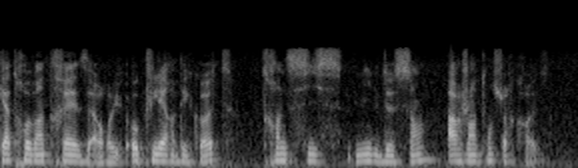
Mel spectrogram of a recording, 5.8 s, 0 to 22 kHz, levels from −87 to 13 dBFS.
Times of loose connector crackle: none

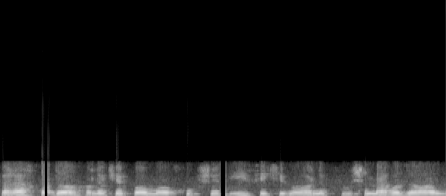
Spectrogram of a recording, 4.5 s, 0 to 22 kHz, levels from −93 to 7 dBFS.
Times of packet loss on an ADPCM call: 0.44-0.53, 2.20-2.27

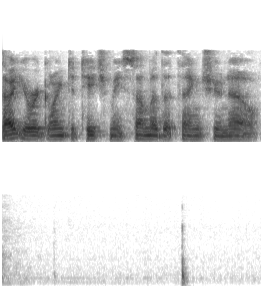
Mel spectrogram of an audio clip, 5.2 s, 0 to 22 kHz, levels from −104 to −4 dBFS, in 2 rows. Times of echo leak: none

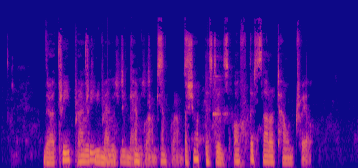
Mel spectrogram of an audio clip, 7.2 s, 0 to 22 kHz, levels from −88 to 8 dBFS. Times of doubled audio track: 1.56-3.80

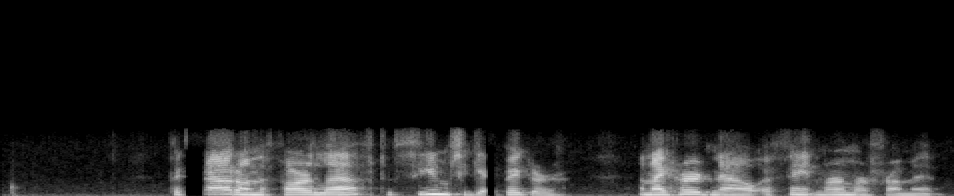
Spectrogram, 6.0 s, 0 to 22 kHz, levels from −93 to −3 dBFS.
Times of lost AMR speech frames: 1.15-1.45, 3.03-3.13

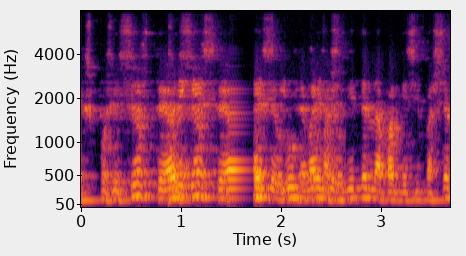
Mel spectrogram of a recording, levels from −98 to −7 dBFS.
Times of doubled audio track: 0.87-2.65

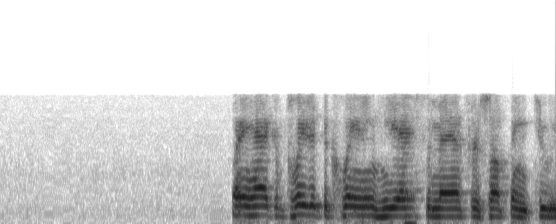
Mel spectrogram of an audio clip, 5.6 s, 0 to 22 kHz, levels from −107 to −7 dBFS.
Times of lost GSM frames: 0.46-0.70, 2.12-2.22, 4.02-4.16

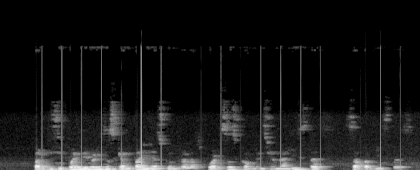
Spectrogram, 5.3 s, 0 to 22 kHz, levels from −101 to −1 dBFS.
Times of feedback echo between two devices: none

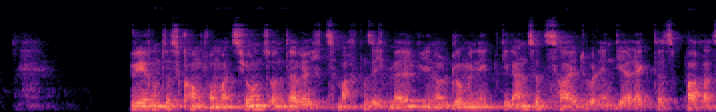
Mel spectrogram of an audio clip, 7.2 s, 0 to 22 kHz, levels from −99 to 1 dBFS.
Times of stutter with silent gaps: none

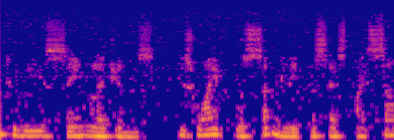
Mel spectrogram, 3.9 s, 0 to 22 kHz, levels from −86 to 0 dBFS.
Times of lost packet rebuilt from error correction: none

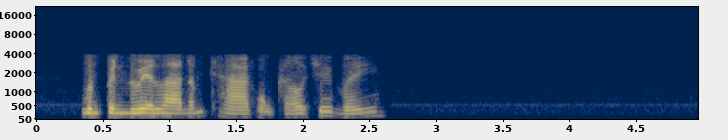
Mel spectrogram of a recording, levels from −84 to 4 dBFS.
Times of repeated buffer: none

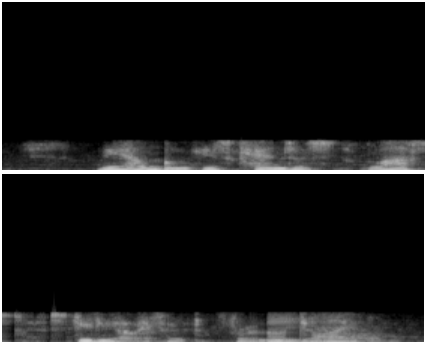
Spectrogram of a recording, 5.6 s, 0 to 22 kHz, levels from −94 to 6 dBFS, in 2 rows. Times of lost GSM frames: 1.02-1.09, 2.80-3.29, 4.48-4.81

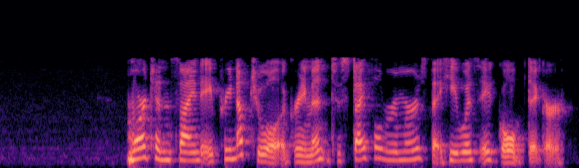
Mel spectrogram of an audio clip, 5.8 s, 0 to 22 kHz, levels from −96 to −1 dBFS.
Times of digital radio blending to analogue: none

